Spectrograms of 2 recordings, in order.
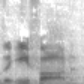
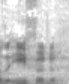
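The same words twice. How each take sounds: First: "ephod" with long ee and a clear fod. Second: "ephod" with long ee and a reduced fid. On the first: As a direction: say "ephod" as EE-fod, full second vowel. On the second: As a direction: say "ephod" as EE-fid, weak second vowel. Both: Shown as a demonstration. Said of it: "Not sure how you say it".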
